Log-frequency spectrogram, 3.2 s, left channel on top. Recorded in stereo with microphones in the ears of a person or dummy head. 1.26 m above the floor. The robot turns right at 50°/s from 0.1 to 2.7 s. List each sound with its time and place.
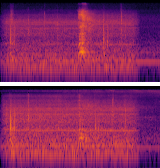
1.6 s a sneeze: 60° left (ahead or behind), 1.2 m; by 2.0 s 45° left (ahead or behind), 1.2 m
